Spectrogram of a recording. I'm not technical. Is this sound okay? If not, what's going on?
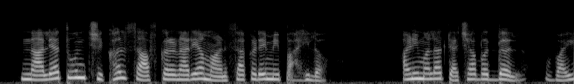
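Yes, nothing is wrong with this speech recording.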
